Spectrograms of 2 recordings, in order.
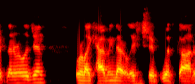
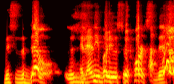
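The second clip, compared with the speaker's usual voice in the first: high, loud "Wrong!"; mock preachy shout; 5 semitones higher, 4 dB louder than usual. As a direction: bellow it like a fire-and-brimstone presenter. Mocking preachy presentation.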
